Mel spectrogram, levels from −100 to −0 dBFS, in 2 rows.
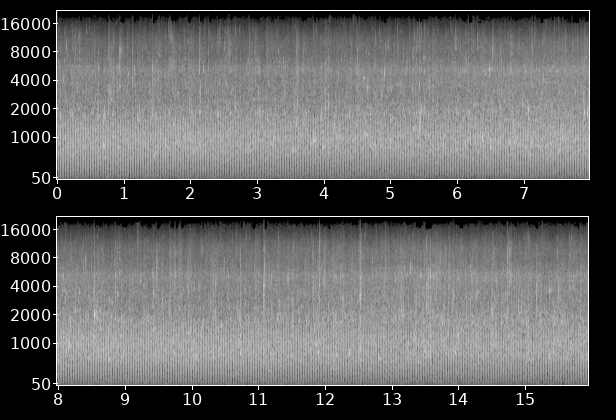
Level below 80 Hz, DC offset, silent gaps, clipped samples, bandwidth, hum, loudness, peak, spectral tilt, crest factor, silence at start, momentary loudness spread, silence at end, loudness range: -56 dBFS; under 0.1%; none; under 0.1%; 19.5 kHz; none; -21 LUFS; 0 dBFS; -0.5 dB/octave; 22 dB; 0 s; 3 LU; 0 s; 2 LU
